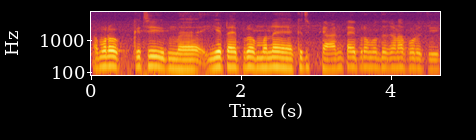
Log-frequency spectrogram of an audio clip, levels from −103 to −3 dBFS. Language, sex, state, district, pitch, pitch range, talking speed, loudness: Odia, male, Odisha, Khordha, 145 Hz, 140-155 Hz, 140 wpm, -18 LUFS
